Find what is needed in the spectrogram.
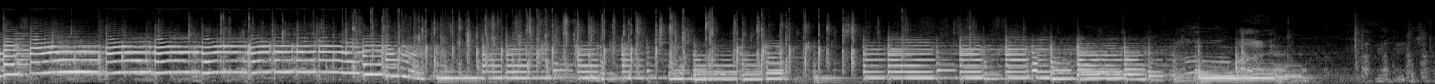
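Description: Electric guitar played through a small combo amplifier: one long held, bent note for about four seconds that slides down, then a run of lower single notes, which stops about a second before the end.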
